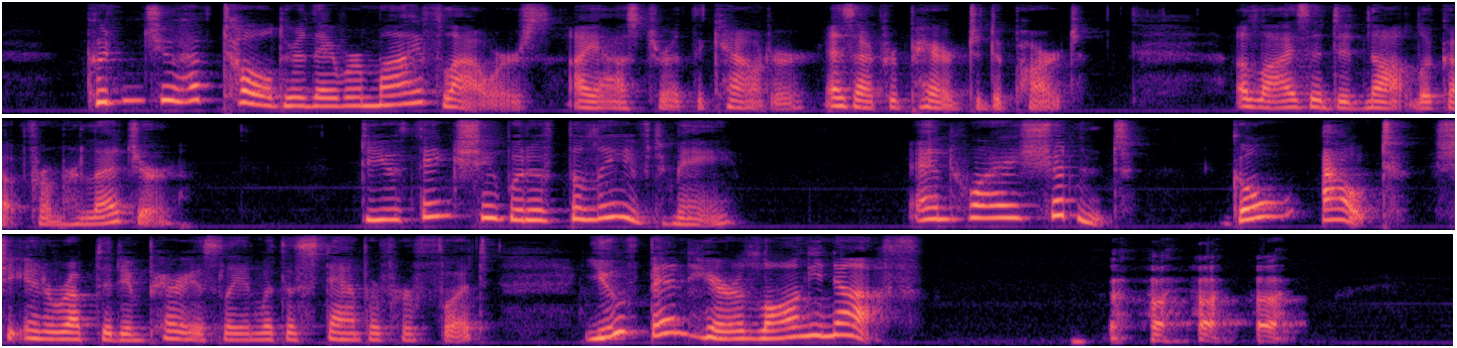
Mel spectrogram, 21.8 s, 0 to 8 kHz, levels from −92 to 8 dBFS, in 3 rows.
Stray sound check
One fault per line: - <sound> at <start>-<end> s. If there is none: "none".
- laugh at 19.9-21.1 s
